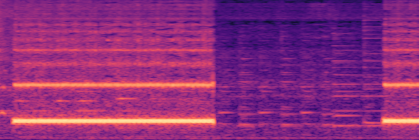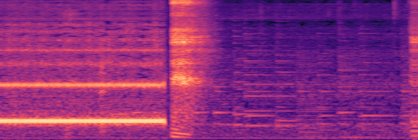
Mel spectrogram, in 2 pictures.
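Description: A telephone rings loudly in two long steady bursts with a pause between, then a sharp click as the call is picked up, with low background sounds under it.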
